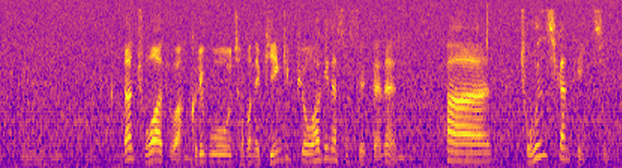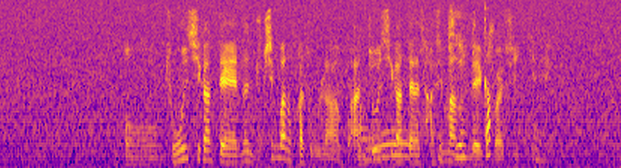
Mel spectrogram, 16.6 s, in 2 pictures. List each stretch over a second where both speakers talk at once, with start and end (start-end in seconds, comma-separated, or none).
13.1-14.8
